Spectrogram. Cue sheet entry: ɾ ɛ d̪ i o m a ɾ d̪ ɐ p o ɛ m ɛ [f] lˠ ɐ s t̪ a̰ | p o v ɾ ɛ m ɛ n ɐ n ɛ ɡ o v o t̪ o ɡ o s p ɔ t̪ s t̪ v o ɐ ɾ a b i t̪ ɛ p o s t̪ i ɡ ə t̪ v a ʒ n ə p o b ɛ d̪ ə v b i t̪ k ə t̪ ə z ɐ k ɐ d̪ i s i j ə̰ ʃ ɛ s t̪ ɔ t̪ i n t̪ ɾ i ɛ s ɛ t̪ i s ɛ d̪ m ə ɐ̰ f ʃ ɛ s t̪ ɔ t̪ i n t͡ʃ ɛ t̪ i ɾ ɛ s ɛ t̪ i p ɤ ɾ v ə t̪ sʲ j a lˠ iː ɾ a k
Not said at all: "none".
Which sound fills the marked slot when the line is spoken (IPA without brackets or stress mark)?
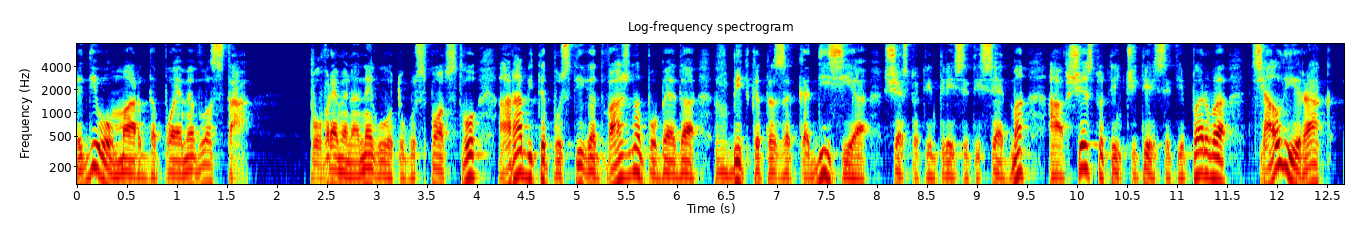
v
